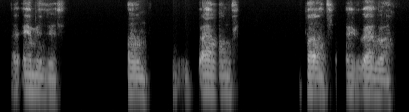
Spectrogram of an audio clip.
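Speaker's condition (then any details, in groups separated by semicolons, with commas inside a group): ALS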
